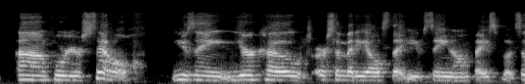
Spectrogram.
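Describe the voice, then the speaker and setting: Speaking in an ordinary speaking voice, a woman keeps a medium pitch, a moderate pace and fairly even intonation. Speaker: fitness coach leading a team call. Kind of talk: coaching conference call.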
